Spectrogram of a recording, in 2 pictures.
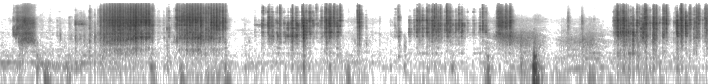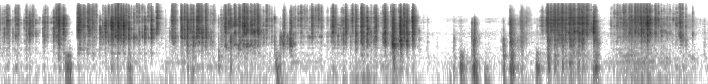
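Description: Metal scraper blade scraping old paint and rust off a small metal scale part, in repeated strokes of about half a second to a second with short pauses between them.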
